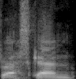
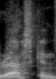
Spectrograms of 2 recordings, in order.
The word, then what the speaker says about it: Raskin: We saw Raskin. I was going to go for Ross's Raskan pronunciation there and then thought better of it.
